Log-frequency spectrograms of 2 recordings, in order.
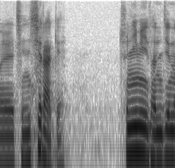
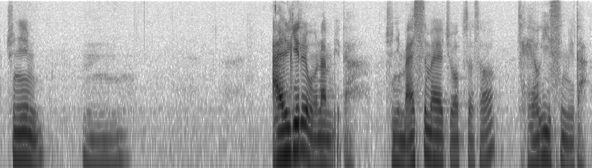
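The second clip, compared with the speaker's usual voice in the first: hushed prayer; 4 semitones lower, 5 dB quieter than usual. Retold or imitated. Believer praying to the Lord.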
